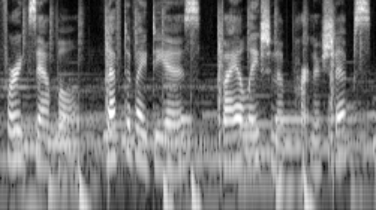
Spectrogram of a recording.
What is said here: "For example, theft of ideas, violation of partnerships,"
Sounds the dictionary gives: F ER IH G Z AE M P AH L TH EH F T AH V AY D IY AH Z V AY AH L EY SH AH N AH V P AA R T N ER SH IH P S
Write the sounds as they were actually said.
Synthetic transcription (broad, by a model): F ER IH G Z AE M P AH L F EH F T AH V AY D IY AH Z V AY AH L EY SH AH N AH V P AA R T N ER SH IH P S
